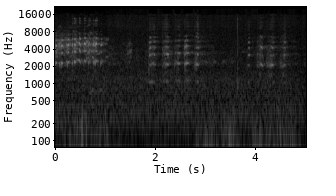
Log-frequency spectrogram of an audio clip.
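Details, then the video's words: A plover or lapwing, one of a group with young living around a neighbourhood, gives sharp, high, ringing notes in quick bursts, about three per second, with brief pauses between bursts over a faint outdoor hiss. "Plover / Lapwing bird call"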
